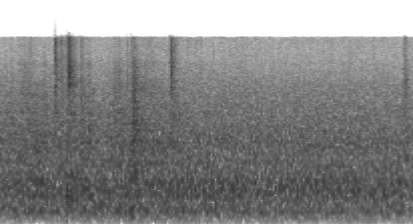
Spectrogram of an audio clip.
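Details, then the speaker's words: Junkyard Torcan box fan running: steady, soft rush of air with no grinding, a quiet fan that shakes a little. "It's actually a nice quiet box fan, man."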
